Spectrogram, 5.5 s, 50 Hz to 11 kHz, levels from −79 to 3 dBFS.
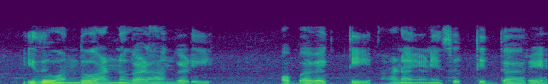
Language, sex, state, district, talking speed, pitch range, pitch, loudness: Kannada, male, Karnataka, Koppal, 85 wpm, 100-110 Hz, 105 Hz, -18 LUFS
